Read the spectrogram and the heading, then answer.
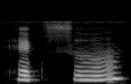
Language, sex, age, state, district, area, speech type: Santali, female, 30-45, West Bengal, Bankura, rural, spontaneous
